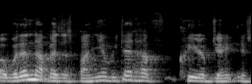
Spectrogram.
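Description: Against a quiet background, the voice has a dark, mellow tone and is somewhat breathy. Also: man. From Scotland. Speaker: business founder; panelist. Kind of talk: panel discussion. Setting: video call. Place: home room. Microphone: video call.

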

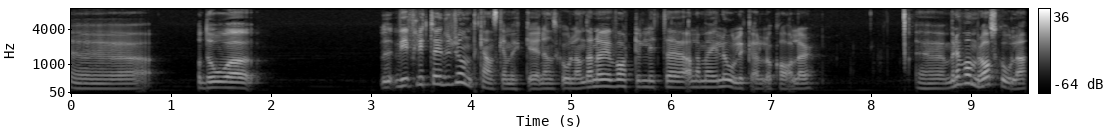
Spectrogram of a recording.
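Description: A man's fairly high voice at a moderate pace, broken by long, frequent pauses. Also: lively intonation. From Sweden, Södertälje. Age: 20s. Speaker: actor and musician. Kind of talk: casual interview.

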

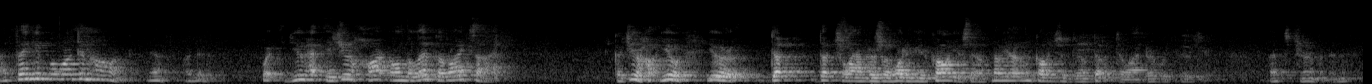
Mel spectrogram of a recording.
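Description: A man speaks at a high pitch with lively intonation and a moderate pace, leaving long, frequent pauses. Room echo is audible, along with light background noise. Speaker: management consultant. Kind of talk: lecture. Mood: playful, joking. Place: hall. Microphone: camera far.

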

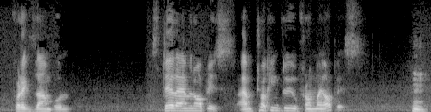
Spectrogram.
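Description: A man with a Bengali accent, fairly high in pitch with ordinary pitch variation, at a fairly quick pace broken by long, frequent pauses. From Bangladesh. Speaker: company executive; guest. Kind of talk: interview; interview answer. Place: office. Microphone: speakerphone, speaking louder; video call.

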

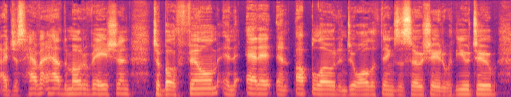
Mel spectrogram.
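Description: The speaker is a man whose delivery moves at a moderate pace. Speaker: homestead vlogger. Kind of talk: casual vlog chat. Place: home room. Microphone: phone near.

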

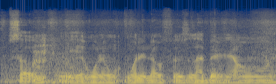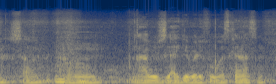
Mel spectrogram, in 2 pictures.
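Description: A man's low voice with little pitch movement, a fast pace and clear background noise

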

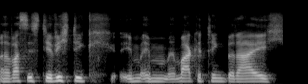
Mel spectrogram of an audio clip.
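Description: Monotone, flat intonation against a quiet background, with a dry, close sound and no echo. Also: man. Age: 40s. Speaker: system administrator and YouTube coach. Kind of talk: interview.

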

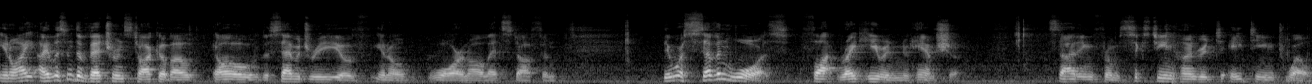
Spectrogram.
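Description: The speech moves at a moderate pace with lively intonation. Room echo can be heard. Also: man, medium pitch for a man. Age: 70s. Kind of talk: public comment. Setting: city council meeting. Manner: halting.

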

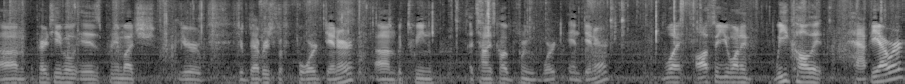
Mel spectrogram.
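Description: Noticeable background noise sits behind a man talking at a moderate pace with long, frequent pauses. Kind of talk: casual drink-pairing explanation. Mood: friendly, relaxed. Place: open country.

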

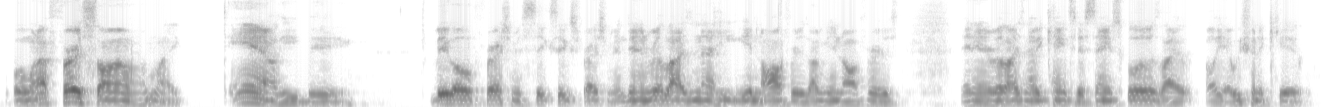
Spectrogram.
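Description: A man with an unremarkable speaking voice, fairly low-pitched, at a moderate pace with fairly even intonation against a quiet background. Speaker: college football player. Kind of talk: interview. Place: meeting room. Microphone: video call.

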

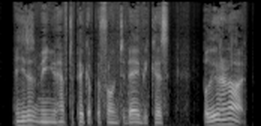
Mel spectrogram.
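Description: Captured as a dry sound with no echo, a man talks with ordinary pitch variation. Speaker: spiritual blogger. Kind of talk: reflective monologue. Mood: calm, earnest. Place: garden. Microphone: phone near.

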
